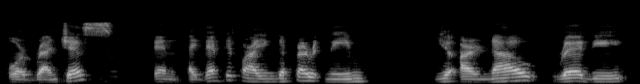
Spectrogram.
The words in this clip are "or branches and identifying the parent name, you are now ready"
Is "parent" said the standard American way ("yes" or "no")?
no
